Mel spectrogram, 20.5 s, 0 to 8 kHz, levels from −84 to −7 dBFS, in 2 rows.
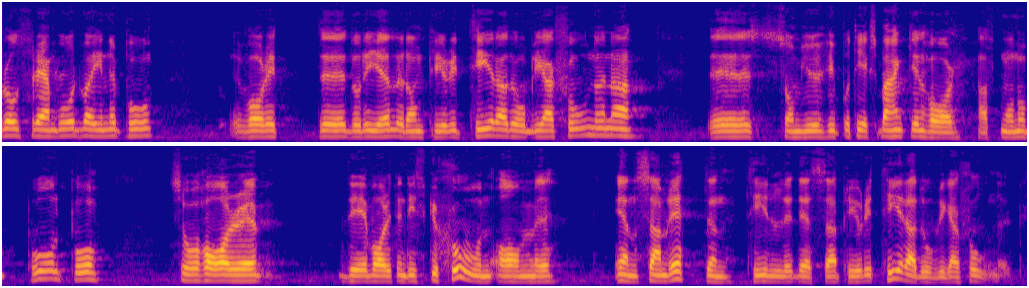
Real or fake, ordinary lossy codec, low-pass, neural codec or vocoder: fake; none; none; codec, 16 kHz, 4 kbps, FreqCodec, larger model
